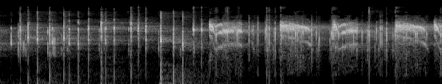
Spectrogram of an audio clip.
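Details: Swiftlet sounds opening with a run of sharp dry clicks, then giving way to drawn-out, buzzy, high twittering phrases of about half a second each.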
